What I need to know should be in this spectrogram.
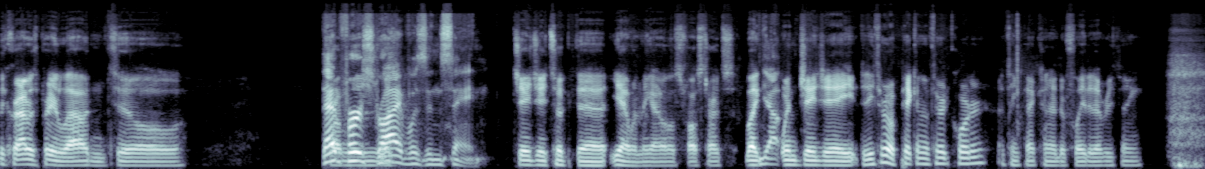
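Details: Adult male speaker; normal voice.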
